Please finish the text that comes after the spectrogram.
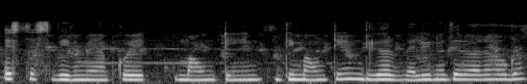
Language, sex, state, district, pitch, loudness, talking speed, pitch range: Hindi, female, Chandigarh, Chandigarh, 220 Hz, -18 LUFS, 160 wpm, 215-230 Hz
